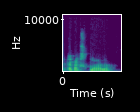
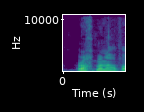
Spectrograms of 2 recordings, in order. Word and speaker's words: Rakhmonov: Is it Shavkat Rakhmonov? Is that the right way to pronounce it? – Yeah, Shavkat Rakhmonov. – Rakhmonov, okay.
